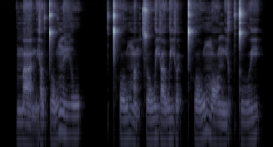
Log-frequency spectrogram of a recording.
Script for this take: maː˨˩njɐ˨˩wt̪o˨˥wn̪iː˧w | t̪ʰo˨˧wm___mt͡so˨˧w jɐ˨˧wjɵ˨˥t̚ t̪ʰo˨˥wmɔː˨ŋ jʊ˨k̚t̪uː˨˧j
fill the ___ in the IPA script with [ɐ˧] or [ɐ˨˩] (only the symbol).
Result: ɐ˨˩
